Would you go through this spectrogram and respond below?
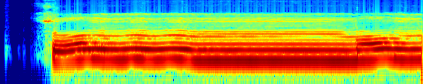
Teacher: Makanya di sini ditandain dengan huruf mim kecil. Maksudnya bunyi suara nun sukun atau tanwin, bunyi suara n, tadinya summun, tapi karena bertemu ba menjadi bunyi suara mim sukun. Summum. Selain dibaca huruf mim sukun, juga harus ditahan 4 ketukan. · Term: iqlab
